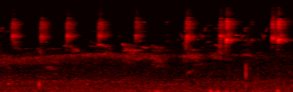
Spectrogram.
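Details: Slower bout of harsh, high chips from an Indian palm squirrel, about nine in four seconds, a few coming in quick pairs, with soft low thumps and faint squeaks in the background.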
